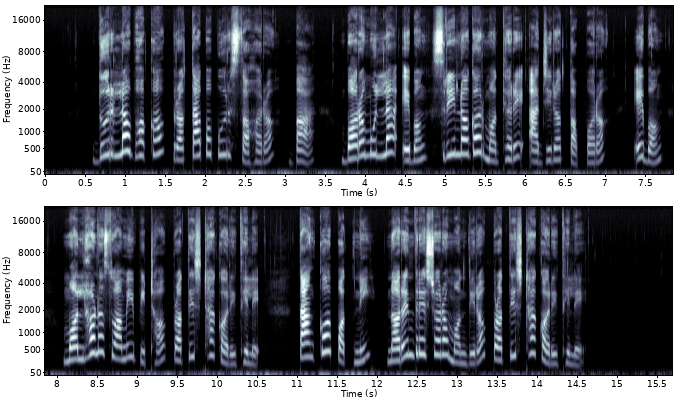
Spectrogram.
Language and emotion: Odia, neutral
